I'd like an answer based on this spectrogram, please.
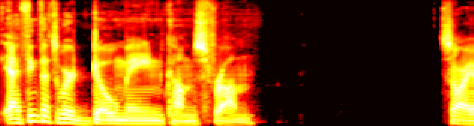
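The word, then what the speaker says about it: demesne: parody of tough guys most people haven't heard demen be pronounced I looked this up once I'm I'm going to double check I have it right demen yeah domain sorry it's a domain because it used to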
